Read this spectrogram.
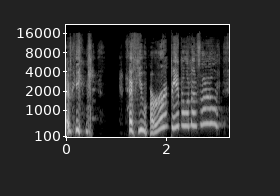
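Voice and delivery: high incredulous question through laughter; laughing. Real, not acted. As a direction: crack up while asking. Laughing over a criticism of accents.

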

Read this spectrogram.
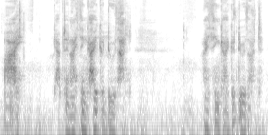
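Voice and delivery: breathy whispered reply; Riley humbly accepting his captain's offer. Acted. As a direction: answer in a hushed whisper.

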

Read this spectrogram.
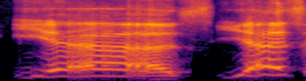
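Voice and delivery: imitated high tearful yes; mock crying. Trapped woman answering the medic, imitated crying. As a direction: play a crying victim, half laughing.

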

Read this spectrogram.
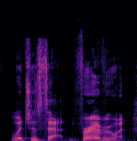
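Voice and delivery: ordinary delivery

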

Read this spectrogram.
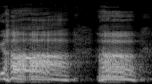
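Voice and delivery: two loud, open roars; triumphant roars. A narrator's reading. Narasimha roars over the slain demon, loud. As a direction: roar out in short bursts. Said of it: "and he was roaring".

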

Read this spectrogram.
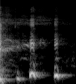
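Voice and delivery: a quick high burst of laughter; short laugh. Real, not acted. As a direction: laugh at your own joke. Laughs at own joke about friend.

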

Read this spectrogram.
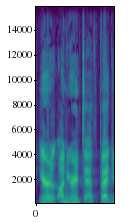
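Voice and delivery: ordinary talk, nothing marked

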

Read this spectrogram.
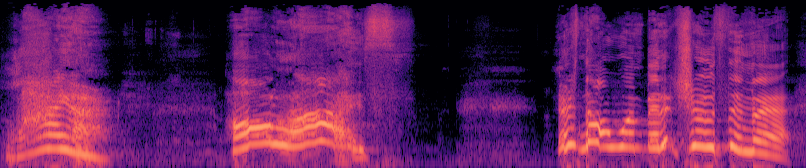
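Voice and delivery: scoffing liar. Real, not acted. Pastor mocking Aaron's excuse.

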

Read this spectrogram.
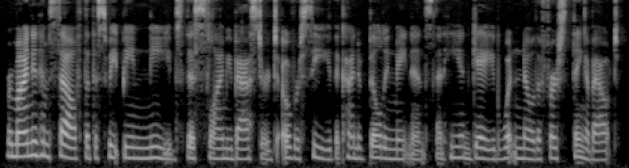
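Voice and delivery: ordinary delivery

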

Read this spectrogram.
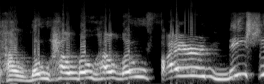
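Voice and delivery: big, drawn-out podcast host greeting; high, loud, hammed-up show opener; John Lee Dumas. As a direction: imitate a hyped host hailing listeners. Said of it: "I don't do a good accent".

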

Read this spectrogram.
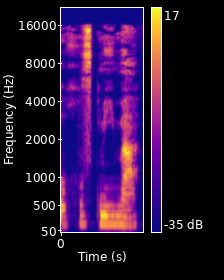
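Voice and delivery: ordinary delivery

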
